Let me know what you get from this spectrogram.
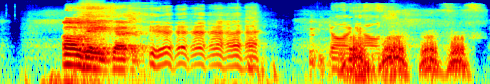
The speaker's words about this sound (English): Oh, that a dog? Good Lord, that sounds weird. That actually sounded real. I hear a darn dog outside our backyard. Well, actually, not our backyard, but the back.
